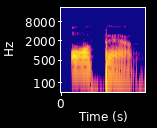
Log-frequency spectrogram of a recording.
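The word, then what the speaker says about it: hôtel: as hotel but in French it is hotel because H is silent in French language.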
